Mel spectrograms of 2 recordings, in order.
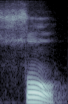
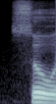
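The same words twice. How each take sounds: First: The s sound is heavy and thick. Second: The s sound is light, like plain s. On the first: The speaker calls it right. "It's su. Sad is heavy" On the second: The speaker calls it wrong. "Su is also wrong"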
